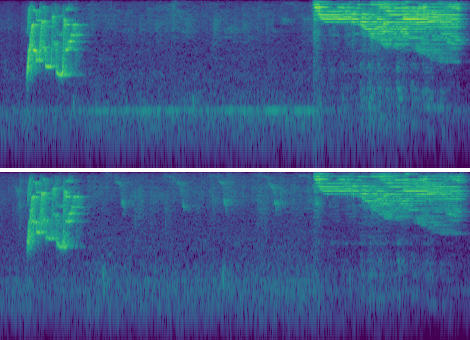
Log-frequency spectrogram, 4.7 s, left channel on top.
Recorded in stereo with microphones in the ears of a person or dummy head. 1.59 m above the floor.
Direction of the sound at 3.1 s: 70° left (ahead or behind).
